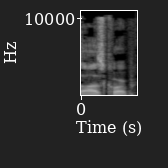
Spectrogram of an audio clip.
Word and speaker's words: Oscorp: That's Oscorp because it's yeah, because it's a corporation. Corporation, right? – And yeah, not, it is not Corps. – A it is not yeah. an Army Corps.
